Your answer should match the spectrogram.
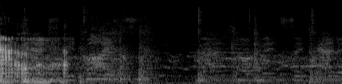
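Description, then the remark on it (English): A person imitates a boar's grunt: a loud, rough snorting burst, followed by several lower, growly guttural grunts trailing off over a few seconds. “Oink, oink to you too, piggy.”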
